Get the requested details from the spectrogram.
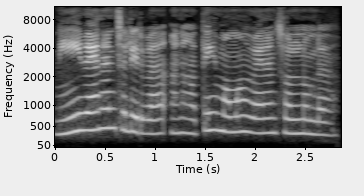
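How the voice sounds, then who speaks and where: A high-pitched voice plays the girls and women of a home-made animated cartoon. It moves between soft worry among friends and a mother's cutting scorn. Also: quick pace, dull audio. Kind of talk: animated Tamil cartoon voice acting.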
